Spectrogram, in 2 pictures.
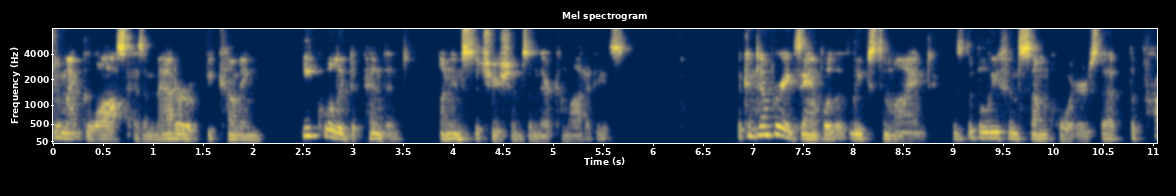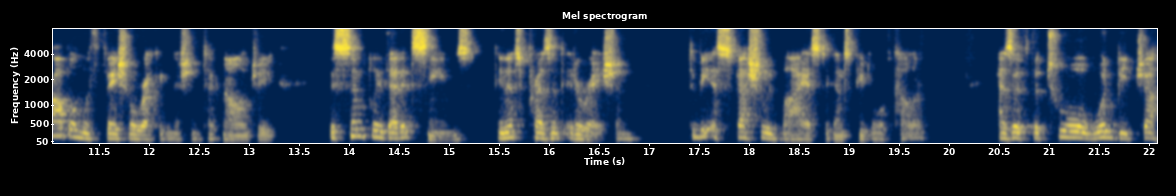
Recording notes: delivered as a Zoom webinar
